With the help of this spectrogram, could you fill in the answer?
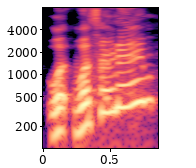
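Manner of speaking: high, loud disbelief; shocked. Real, not acted. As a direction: squeak it out in shock. Shocked reaction to profile.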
